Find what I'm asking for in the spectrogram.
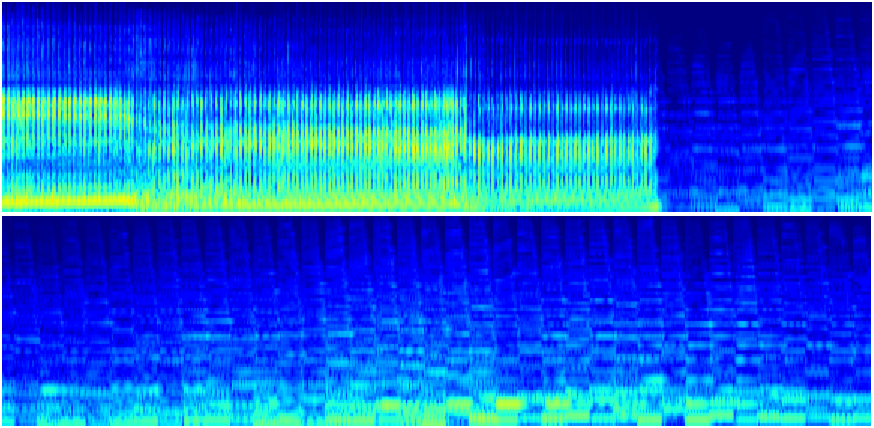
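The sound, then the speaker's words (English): A man imitates a motorcycle engine with his mouth, a loud buzzy, revving drone that shifts pitch for about four seconds. It cuts off abruptly and gives way to quieter melodic music. “an adult man making motorcycle noises with his mouth”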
